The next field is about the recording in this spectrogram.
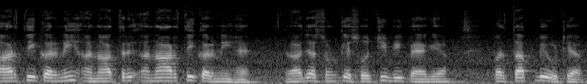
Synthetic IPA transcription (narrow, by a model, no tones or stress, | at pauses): aːɾt̪ikəɾniənaːt̪ɾənaːɾt̪ikəɾniɦɛː | ɾaːd͡ʒaːsʊ̃ŋkesoːt͡ʃĩbʱipɛːɡɪjaː | pəɾt̪ɐb̚bʱiʊʈʰjaː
